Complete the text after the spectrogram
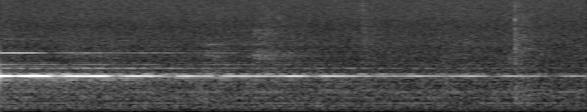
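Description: A grand piano plays softly, its notes ringing out in a large hall.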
